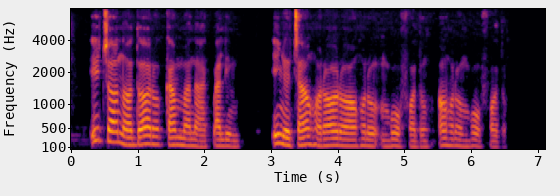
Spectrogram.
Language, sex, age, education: Igbo, female, 30-45, tertiary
